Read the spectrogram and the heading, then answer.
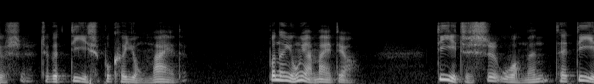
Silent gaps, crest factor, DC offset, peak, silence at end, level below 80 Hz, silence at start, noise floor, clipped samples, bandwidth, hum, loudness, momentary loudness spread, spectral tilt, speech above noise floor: none; 18 dB; under 0.1%; -8 dBFS; 0 s; -52 dBFS; 0 s; -62 dBFS; under 0.1%; 7.6 kHz; none; -26 LUFS; 10 LU; -5 dB/octave; 37 dB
